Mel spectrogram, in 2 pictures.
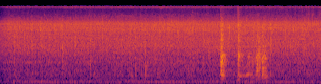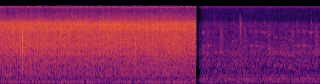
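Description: Vegetables and meat sizzling as they are stir-fried in an aluminium pot with a wooden spatula, with a few sharp knocks about four and a half seconds in. The sizzle cuts off abruptly about ten seconds in, leaving a much quieter steady background.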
